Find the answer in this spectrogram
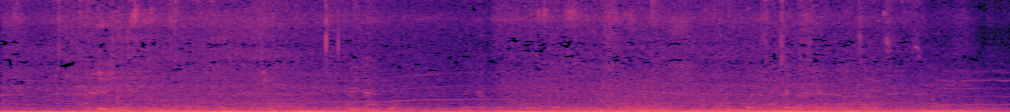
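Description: Music with a heavy, steady low bass, mixed with indistinct voices of a gathered crowd.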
